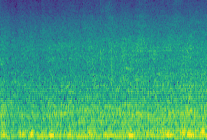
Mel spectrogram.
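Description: Steady crowd noise of a football stadium carried on a TV match broadcast, with no single event standing out.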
